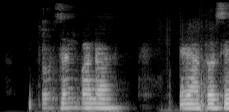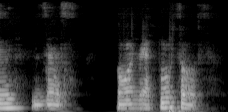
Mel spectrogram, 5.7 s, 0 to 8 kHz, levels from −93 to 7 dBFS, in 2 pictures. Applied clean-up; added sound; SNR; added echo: neural mask model DeepFilterNet 3.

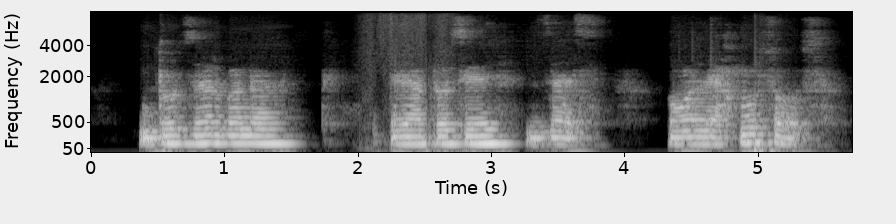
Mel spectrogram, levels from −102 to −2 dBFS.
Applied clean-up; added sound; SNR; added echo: neural separator model SepFormer DNS4.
